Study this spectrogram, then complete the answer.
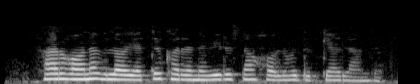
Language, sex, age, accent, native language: Uzbek, female, under 19, Qashqadaryo, Uzbek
